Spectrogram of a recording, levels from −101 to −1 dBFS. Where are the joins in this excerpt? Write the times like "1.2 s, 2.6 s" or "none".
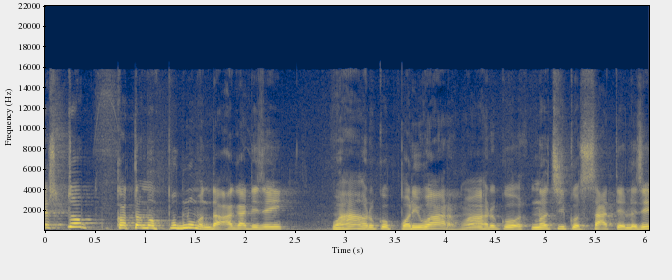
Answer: none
